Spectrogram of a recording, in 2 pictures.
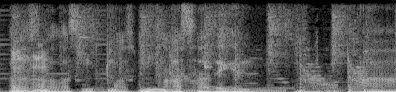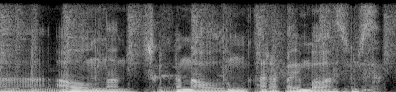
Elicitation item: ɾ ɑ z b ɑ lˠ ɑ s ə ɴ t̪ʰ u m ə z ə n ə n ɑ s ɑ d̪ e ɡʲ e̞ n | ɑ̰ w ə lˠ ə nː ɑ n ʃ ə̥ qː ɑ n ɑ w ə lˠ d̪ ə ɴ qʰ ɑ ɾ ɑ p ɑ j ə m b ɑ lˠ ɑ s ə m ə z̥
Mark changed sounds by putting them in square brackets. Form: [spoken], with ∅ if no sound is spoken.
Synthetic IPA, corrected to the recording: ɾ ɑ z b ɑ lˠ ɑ s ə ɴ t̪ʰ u m [ɑ] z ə [m] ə n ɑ s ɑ d̪ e ɡʲ e̞ n | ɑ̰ w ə lˠ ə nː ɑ n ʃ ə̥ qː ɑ n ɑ w ə lˠ d̪ ə ɴ qʰ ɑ ɾ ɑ p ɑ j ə m b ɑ lˠ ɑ s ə m ə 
